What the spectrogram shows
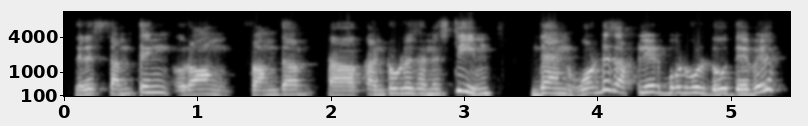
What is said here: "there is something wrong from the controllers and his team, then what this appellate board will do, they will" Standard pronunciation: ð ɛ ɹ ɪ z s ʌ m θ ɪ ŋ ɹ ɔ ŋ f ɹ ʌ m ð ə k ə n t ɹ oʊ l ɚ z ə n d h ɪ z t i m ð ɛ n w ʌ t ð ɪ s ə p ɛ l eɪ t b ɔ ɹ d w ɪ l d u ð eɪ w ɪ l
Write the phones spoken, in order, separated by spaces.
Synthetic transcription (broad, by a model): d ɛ ɹ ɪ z s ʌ m t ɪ ŋ ɹ ɔ ŋ f ɹ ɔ m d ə k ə n t ɹ oʊ l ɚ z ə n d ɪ s t i m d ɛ n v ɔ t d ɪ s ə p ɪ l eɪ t b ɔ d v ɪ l d u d eɪ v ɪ l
